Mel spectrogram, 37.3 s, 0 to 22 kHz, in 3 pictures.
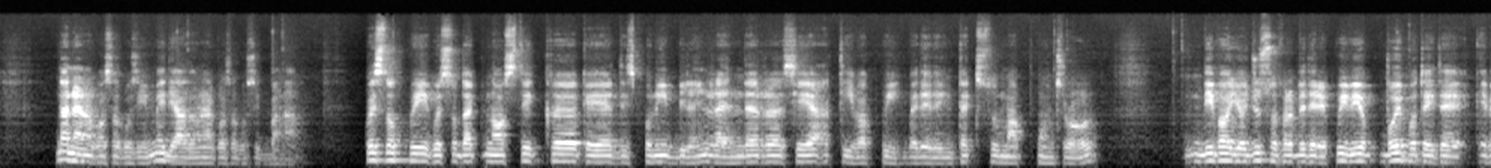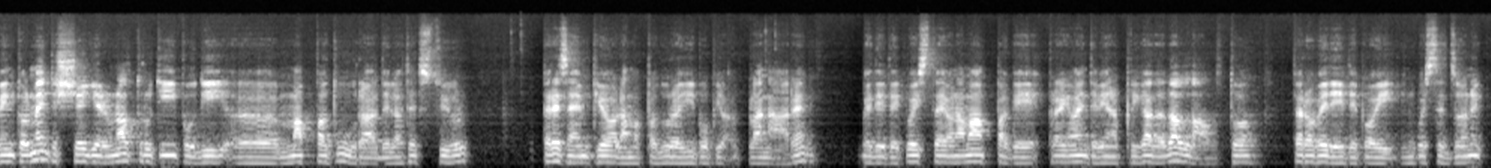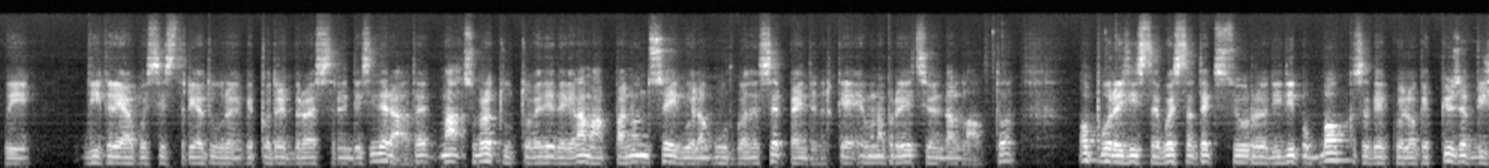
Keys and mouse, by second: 1.4 click, 8.7 click, 11.6 click, 16.6 click, 18.8 click, 33.1 click.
